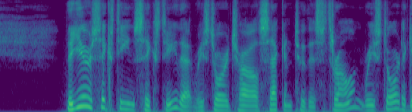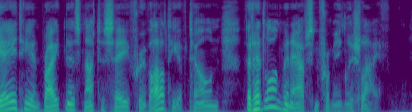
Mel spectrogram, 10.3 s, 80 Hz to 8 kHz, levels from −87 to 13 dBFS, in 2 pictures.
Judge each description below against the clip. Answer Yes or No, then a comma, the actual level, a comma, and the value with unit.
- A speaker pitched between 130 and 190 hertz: Yes, low, 135 Hz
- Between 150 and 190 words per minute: Yes, average, 170 wpm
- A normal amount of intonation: No, wide, 5.8 semitones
